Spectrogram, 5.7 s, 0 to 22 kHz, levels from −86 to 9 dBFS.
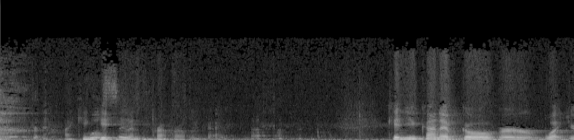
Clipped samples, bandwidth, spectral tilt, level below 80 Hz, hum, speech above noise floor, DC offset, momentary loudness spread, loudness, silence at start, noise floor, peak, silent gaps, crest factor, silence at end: under 0.1%; 16 kHz; -6 dB/octave; -50 dBFS; none; 23 dB; under 0.1%; 24 LU; -24 LUFS; 0 s; -45 dBFS; -6 dBFS; none; 18 dB; 0 s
